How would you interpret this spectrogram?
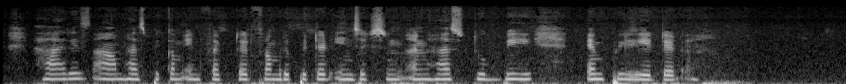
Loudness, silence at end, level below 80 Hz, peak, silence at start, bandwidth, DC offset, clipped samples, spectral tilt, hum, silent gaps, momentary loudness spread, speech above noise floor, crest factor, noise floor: -20 LUFS; 0.2 s; -30 dBFS; -2 dBFS; 0.1 s; 16.5 kHz; under 0.1%; under 0.1%; -4 dB/octave; none; none; 10 LU; 25 dB; 18 dB; -45 dBFS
